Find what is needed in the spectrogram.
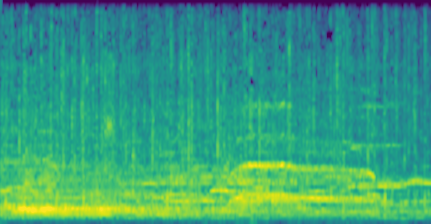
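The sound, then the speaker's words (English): A crowd cheers and applauds loudly and continuously, with overlapping whoops and shouts over steady clapping, plus a few dull thumps partway through. “Let's just do another round of applause.”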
